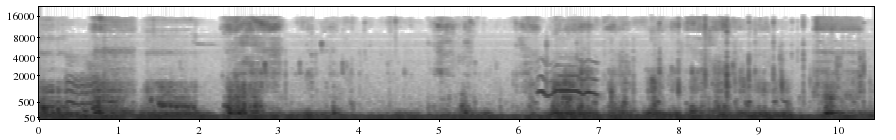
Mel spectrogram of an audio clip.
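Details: British Shorthair mother cat talking sweetly to her newborn kittens as she nurses them: low continuous purr with breathy pulses, broken midway by one short, clear, slightly wavering meow.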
